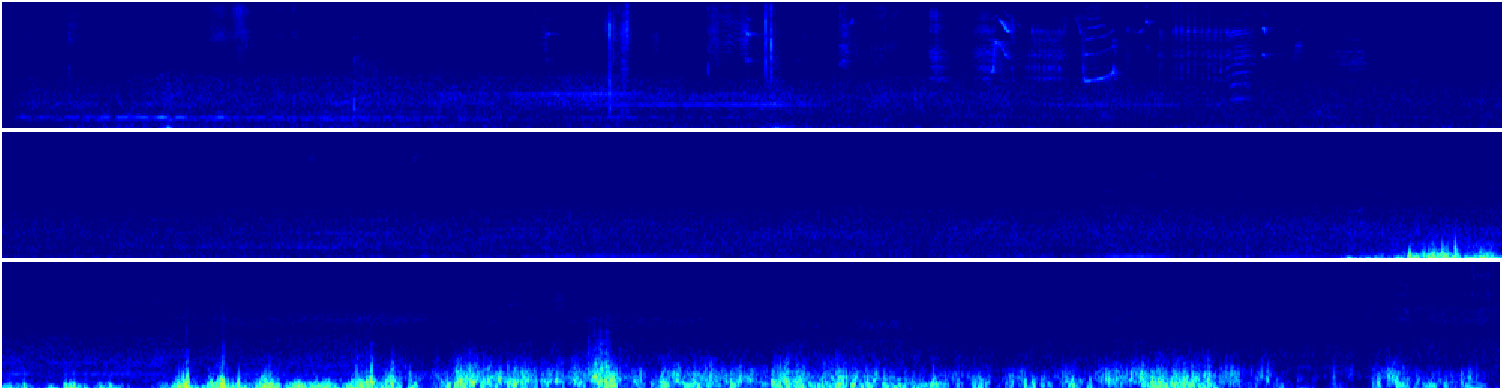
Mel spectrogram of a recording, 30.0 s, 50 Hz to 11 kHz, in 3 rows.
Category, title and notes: Soundscapes > Nature
California birds recorded at my art studio warehouse space in the Redwoods, birds in a nest as i sit below and gaze at the sky. Recorded with my Tascam dr-05 field recorder, I wll upgrade recorders soon i promise, for now its not too bad!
